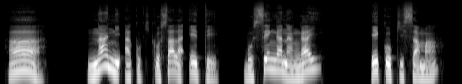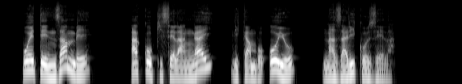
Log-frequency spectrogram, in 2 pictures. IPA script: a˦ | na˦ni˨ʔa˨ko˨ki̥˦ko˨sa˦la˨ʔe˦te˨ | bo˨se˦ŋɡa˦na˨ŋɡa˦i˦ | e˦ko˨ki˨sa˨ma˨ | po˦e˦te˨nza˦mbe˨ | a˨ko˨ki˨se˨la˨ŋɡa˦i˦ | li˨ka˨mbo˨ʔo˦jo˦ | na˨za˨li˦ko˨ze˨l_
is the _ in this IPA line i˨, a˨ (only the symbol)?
a˨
